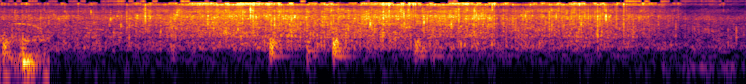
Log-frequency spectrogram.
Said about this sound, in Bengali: এবার আমি এর মধ্যে দিয়ে দিলাম কেটে রাখা পেঁয়াজ পেঁয়াজটাকে একটু লালচে করে ভেজে নেবো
